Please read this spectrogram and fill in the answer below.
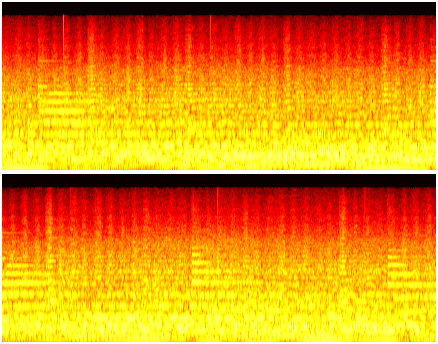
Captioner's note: bells tolling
